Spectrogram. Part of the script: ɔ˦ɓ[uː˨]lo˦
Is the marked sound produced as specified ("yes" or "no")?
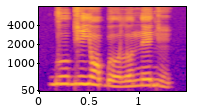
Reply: no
